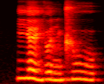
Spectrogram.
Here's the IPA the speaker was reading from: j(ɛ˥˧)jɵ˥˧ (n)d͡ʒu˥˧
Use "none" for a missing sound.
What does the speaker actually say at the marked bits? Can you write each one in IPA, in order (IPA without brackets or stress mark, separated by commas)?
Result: ɛ˥˧, n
